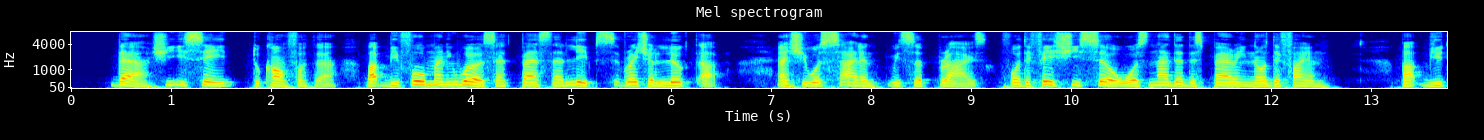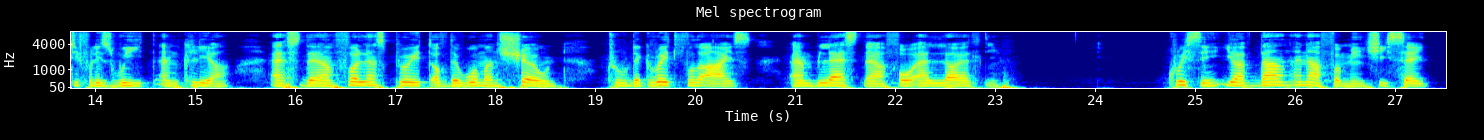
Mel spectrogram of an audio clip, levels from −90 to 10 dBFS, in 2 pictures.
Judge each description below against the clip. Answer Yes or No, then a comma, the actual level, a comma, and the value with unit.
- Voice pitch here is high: No, medium, 150 Hz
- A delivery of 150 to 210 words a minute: No, average, 140 wpm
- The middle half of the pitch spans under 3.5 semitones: Yes, narrow, 2.5 semitones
